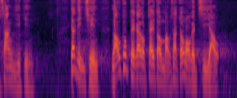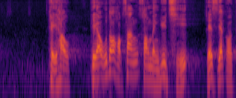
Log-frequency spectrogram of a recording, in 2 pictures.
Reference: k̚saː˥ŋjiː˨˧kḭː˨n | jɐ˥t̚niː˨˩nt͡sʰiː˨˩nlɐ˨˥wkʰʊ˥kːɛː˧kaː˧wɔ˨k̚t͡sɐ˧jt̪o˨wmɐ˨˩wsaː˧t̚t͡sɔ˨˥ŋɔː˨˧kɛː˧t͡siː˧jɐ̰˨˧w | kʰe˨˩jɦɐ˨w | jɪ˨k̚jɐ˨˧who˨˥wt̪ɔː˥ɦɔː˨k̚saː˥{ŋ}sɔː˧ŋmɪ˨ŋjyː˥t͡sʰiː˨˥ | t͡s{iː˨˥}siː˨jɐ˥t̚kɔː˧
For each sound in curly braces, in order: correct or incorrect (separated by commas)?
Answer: correct, incorrect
